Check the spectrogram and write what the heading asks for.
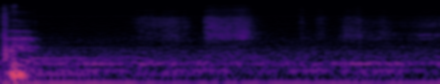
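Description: Paper rustling as fingers handle the page of a paperback book: two short soft rustles about a second in, as the page is taken up to be turned.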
